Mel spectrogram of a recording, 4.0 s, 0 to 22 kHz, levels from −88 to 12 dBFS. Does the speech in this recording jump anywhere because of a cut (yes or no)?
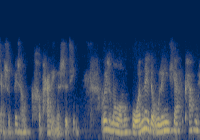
yes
